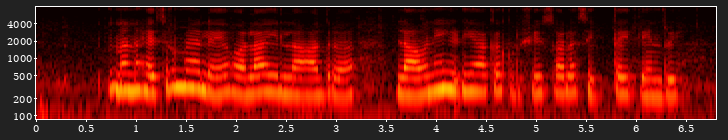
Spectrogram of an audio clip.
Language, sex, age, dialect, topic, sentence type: Kannada, female, 31-35, Dharwad Kannada, banking, question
